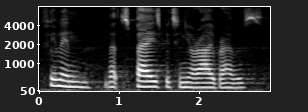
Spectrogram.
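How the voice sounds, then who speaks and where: Slow-paced woman guiding meditation, long reverb. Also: fairly low pitch, fairly even intonation, mellow. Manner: soothing, unhurried instructions with long pauses. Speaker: yoga nidra meditation guide. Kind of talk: guided meditation. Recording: long reverberant hall, background noise.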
